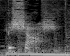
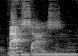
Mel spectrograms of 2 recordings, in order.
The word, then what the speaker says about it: Bashash: My last name, Bashash, in English, a lot of people pronounce it as Bashash. So this A is not very prominent in English pronunciation. However, in Farsi or Persian pronunciation, we really like to make this A here very prominent.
